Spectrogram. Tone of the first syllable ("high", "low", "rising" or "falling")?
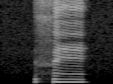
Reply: high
